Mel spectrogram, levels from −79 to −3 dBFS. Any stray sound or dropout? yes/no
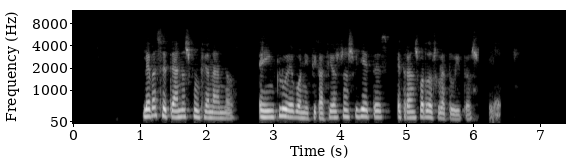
yes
